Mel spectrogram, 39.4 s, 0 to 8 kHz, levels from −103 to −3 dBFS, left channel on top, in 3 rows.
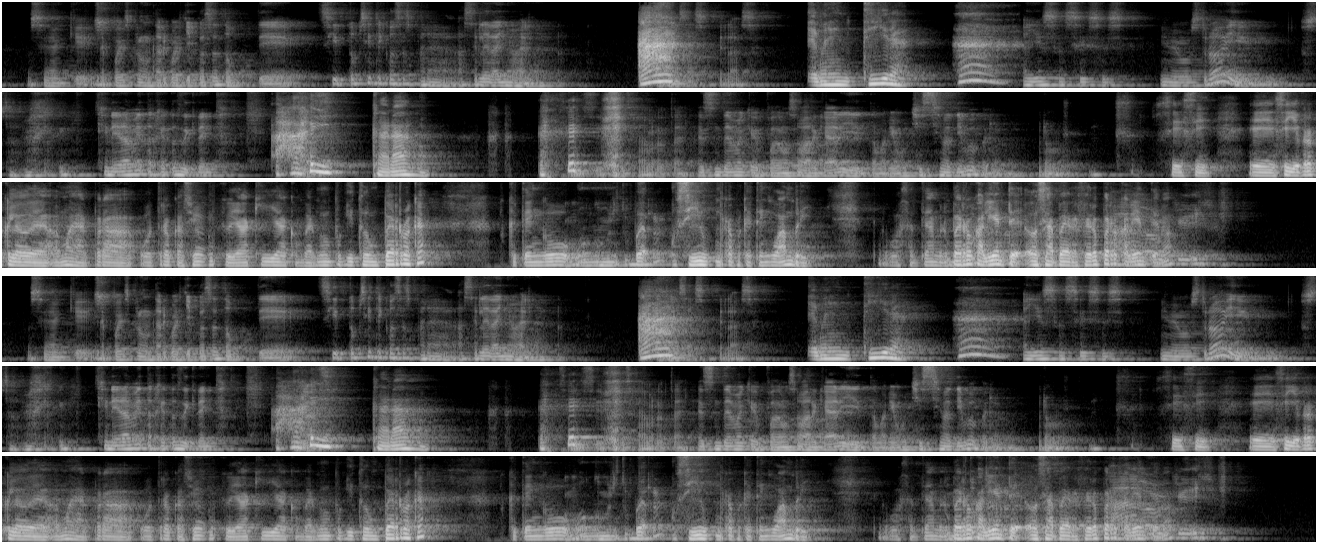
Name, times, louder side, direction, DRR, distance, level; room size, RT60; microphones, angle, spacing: voice 1, 0.3-2.9 3.2-5.4 6.6-6.8 7.2-7.6 10.2-11.2 11.6-15.7 16.1-16.3 18.8-24.2 31.9-32.9 35.7-36.4 37.4-38.5, equal, 15° right, 2.3 m, -40 dB
voice 2, 6.4-6.8 8.1-9.1 9.5-10.2 15.8-16.5 16.9-17.4 18.5-19.4 24.8-38.0, left 3 dB, 45° left, 0.7 m, -30 dB
26.5 x 23.5 x 5.3 m
head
